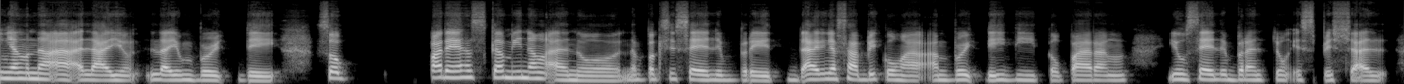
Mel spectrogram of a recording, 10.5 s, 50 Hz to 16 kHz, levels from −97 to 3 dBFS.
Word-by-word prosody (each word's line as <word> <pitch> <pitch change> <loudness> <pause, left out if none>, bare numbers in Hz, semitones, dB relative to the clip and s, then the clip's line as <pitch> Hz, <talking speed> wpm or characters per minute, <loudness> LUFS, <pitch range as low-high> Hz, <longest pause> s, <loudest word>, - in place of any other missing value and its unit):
niyang 230 -1 +3
naaala 185 -4 +5
yon 170 0 -1
la 185 -2 +3
yung 180 +1 0
birthday. 165 -2 -1 0.3
So, 230 -2 0 0.6
parehas 265 0 +4
kami 255 -1 +1
ng 235 -1 +2
ano 160 -3 -1
ng 190 - -6
pagse-celebrate 175 -6 -1
dahil 195 +3 +2
nga 210 - +3
sabi 195 -1 +1
ko 185 -2 -2
nga 160 -1 0
ang 175 +1 -2
birthday 180 -1 -1
dito 175 -2 -7
parang 170 0 0 0.3
yung 200 0 -1
celebrant 185 -2 +1
yung 180 0 -5
espesyal. 170 -2 -2
180 Hz, 150 wpm, -23 LUFS, 170-200 Hz, 0.6 s, naaala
